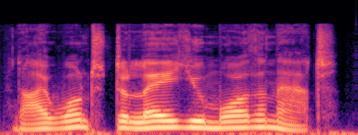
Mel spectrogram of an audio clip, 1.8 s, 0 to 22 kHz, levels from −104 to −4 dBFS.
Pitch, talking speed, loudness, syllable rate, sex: 140 Hz, 270 wpm, -14 LUFS, 5.4 syllables/s, male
